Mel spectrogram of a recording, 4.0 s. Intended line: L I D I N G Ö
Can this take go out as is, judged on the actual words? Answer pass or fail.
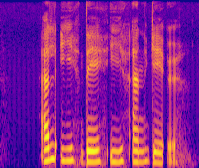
pass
